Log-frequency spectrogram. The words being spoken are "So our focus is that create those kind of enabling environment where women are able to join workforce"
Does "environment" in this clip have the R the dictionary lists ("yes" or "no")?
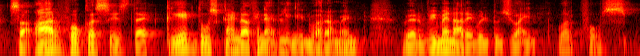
yes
